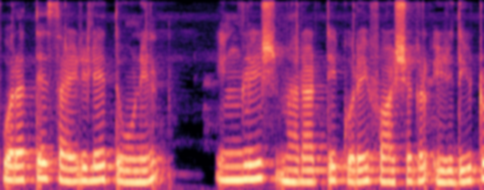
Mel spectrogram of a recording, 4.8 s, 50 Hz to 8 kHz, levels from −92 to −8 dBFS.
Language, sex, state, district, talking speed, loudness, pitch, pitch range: Malayalam, female, Kerala, Kollam, 100 wpm, -14 LUFS, 200 Hz, 185-220 Hz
